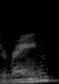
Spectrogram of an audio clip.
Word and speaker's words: Rainn: Because I try to make it a point to say his name correctly, which is Rainn.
